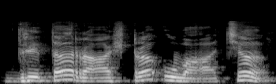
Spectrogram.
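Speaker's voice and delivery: धृतराष्ट्र उवाच said slowly, every syllable drawn out; careful recitation. Shown as a demonstration. Teacher reading the heading slowly to students. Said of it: "क्या लिखा हुआ है?".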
